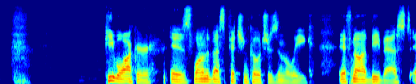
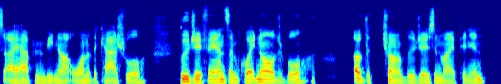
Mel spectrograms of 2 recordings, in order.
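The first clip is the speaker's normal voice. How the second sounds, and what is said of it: Sarcastic tone. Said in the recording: “That was sarcastic, of course”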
